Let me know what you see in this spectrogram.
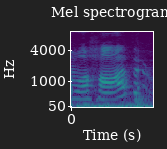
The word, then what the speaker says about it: Wahab: And my name is Mina Wahab, rhymes with kebab.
